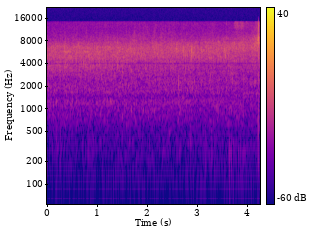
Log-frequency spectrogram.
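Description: A small mountain stream flowing, a steady, even rush of water.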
